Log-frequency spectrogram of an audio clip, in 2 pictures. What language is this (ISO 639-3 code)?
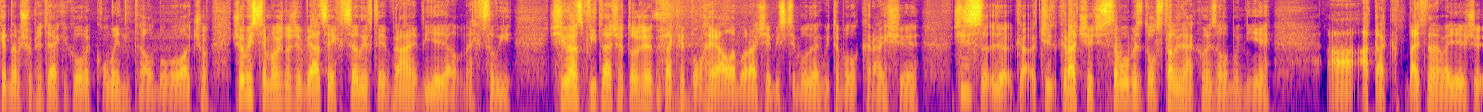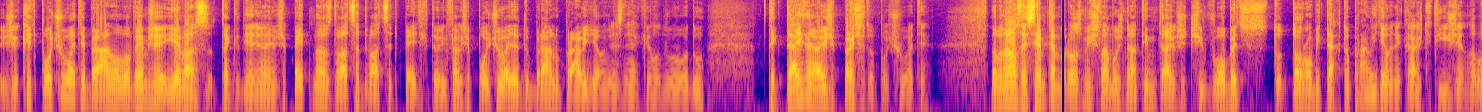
slk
